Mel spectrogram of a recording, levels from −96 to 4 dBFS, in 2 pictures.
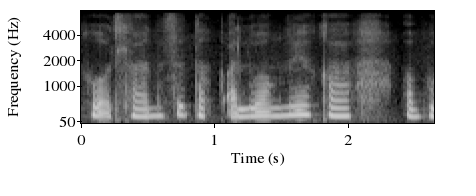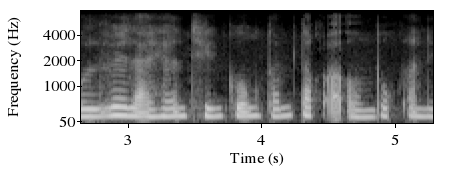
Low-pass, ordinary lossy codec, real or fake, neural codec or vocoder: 7.2 kHz; AAC, 32 kbps; real; none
